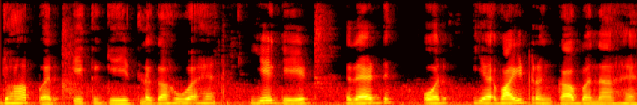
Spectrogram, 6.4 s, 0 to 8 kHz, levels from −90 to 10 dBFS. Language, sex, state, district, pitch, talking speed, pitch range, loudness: Hindi, male, Punjab, Pathankot, 160 Hz, 160 wpm, 145-170 Hz, -20 LUFS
